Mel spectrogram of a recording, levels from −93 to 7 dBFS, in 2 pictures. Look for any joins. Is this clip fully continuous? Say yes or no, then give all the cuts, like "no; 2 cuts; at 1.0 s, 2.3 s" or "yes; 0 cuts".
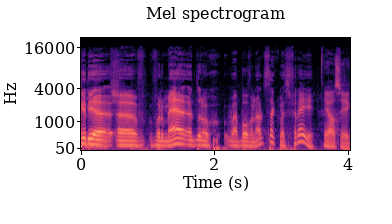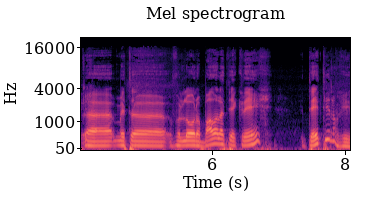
yes; 0 cuts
